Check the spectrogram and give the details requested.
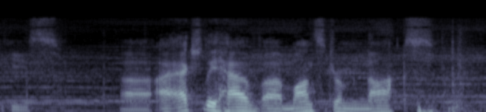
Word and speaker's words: Ys: If you enjoy games with good music, I suggest the East series. It was meant to compete against Final Fantasy, but on Sega. Well, by the mere fact that I pronounced it correctly, you might divine that I'm familiar with the series, and I do indeed quite like Ys.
